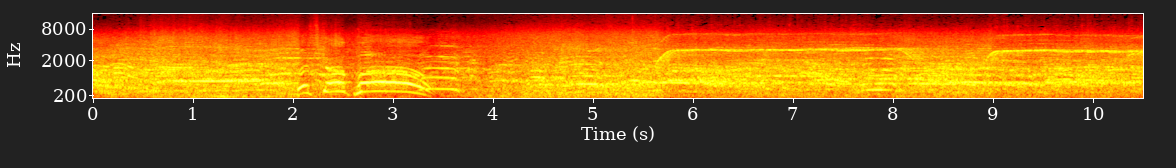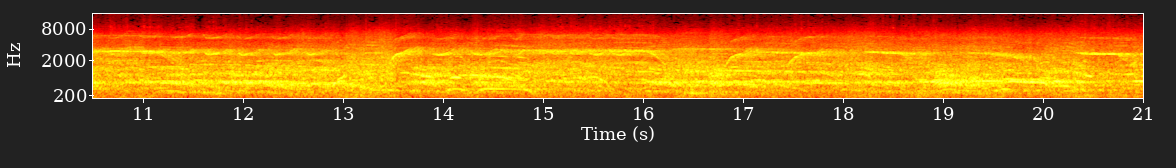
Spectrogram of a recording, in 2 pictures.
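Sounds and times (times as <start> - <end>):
spectators cheering and shouting: 0.0 - 21.0.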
